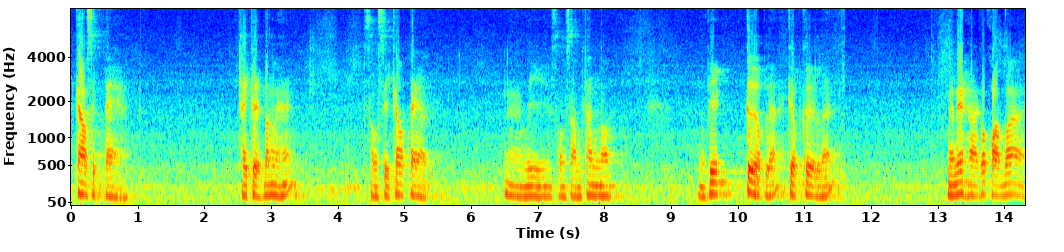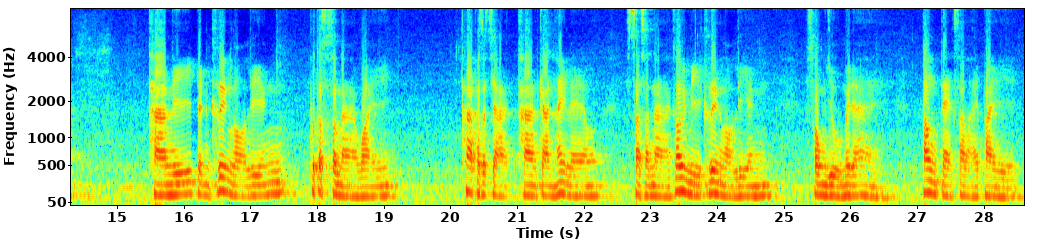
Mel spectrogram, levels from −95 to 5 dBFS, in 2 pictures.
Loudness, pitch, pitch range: -15 LUFS, 115 Hz, 105-125 Hz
